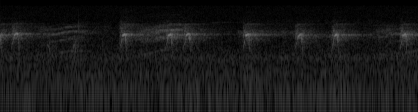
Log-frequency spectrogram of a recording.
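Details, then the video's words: American robins mobbing a barred owl as a young owl watches, Vancouver: loud, sharp, high single chips at intervals of about half a second, between quieter moments. "Baby owl watching mum being mobbed by robins"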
